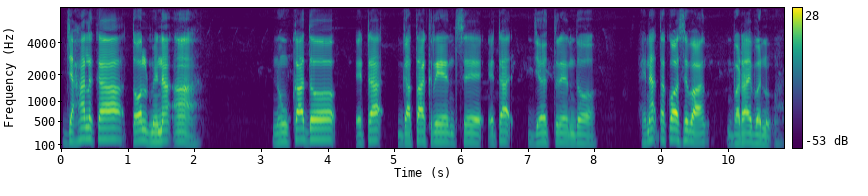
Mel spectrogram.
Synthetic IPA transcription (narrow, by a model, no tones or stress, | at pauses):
d͡ʒaɦãlɛkat̪ɔlmɛnaʔa | nɔwkad̪ɔ | ɛʈaʔ | ɡat̪akɾɛnsɛːʈaʔ | d͡ʒət̪̚kɾɛnd̪ɔ | hɛnaʔt̪akɔas̬ɛβaŋ | baɽajbanuʔa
